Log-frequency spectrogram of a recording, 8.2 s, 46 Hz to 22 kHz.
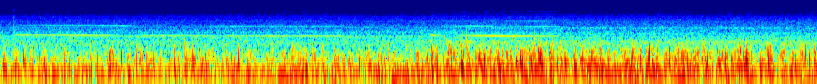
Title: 2011 c70 Volvo AC screeching noise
